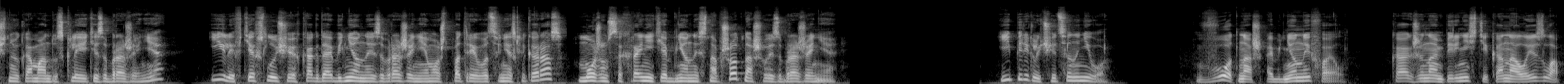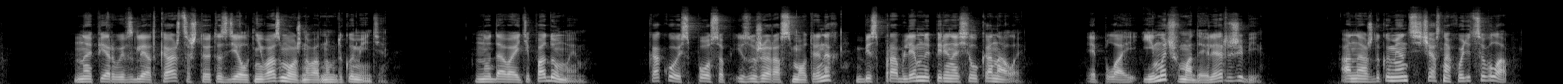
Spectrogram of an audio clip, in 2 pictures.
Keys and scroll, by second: 2.0 Escape, 5.6 super+v.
